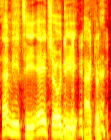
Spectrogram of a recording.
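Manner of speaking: M E T H O D spelled loud and high, letter by letter. Shown as a demonstration. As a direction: spell M E T H O D out, each letter hit. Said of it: "spelling it out".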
